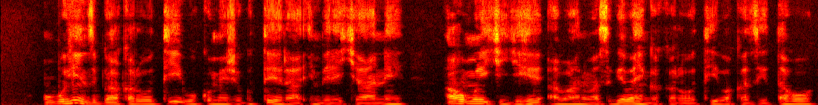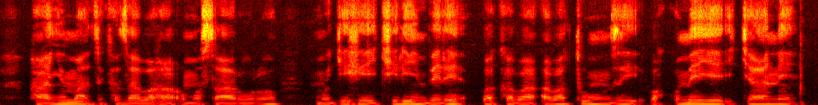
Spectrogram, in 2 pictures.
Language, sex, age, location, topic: Kinyarwanda, female, 18-24, Huye, agriculture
